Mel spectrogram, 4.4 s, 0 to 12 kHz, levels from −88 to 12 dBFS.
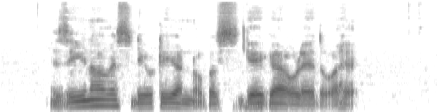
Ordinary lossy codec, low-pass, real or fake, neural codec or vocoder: MP3, 64 kbps; 10.8 kHz; real; none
